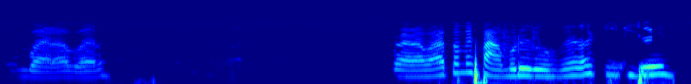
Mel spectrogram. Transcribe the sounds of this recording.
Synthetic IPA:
bəɾabəɾ | bəɾabaɾt̪omɛ̃sãmbɭjod̪õmẽd̪aʈiːd͡ʒoe

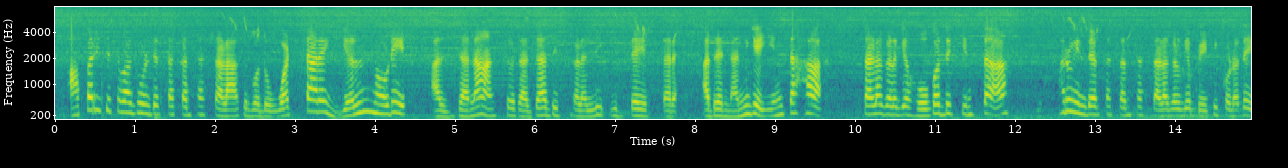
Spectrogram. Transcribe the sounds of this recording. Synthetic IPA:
ɐpɐɾit͡ʃit̪ɐʋaːɡiuɭd̪iɾt̪ɐkːɐnt̪ʰɐst̪ʰɐɭɐaːɡiɾbo̞ːd̪uʋɔʈːaːɾe̞elːno̞ːɽi | ɐ̰ld͡ʒɐnɐɐnt̪uɾɐd͡ʒaːd̪isɐɡɐɭɐlːiid̪ːe̞ist̪aːɾe̞ | a̰ːd̪ɐɾe̞nɐnɐɡe̞int̪ɐhɐ | st̪ʰɐɭɐɡɐɭiɡe̞ɦoːɡo̞ːd̪ɐkːint̪ɐ | jaːɾuːild̪eɾt̪ɐkːɐnt̪ʰɐst̪ʰɐɭɐɡɐɭiɡe̞beːʈikɔɽoːd̪e

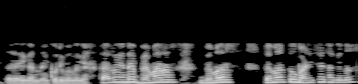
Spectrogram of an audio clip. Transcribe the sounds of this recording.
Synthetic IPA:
aɛɡanːajkɔɾibalaɡɛaɾuɛnɛbɛmaɾbɛmaɾ | bɛmaɾt̪ɔbaɽisɛt̪ʰakɛna

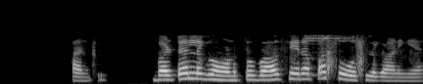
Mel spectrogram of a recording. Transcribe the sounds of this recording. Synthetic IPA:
ɦãːɲd͡ʒiː | bəʈəɾləɡaːʊɳt̪õːbaːd̪pʰɪɾaːpãːsoːsʰləɡaːɽ̃iːɛː

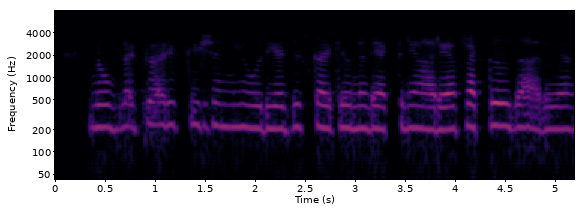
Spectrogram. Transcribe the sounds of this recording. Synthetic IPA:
noːbləɖ̚ʈlaːɾipʰɪ̥keːʃənːĩːɦoːɾiːɛːd͡ʒɪskəɾkeʊnãːd̪eːɛːk̚t̪nẽaːɾeːɛːpʰɾɛːkəlza̰ːɾeeːɛː

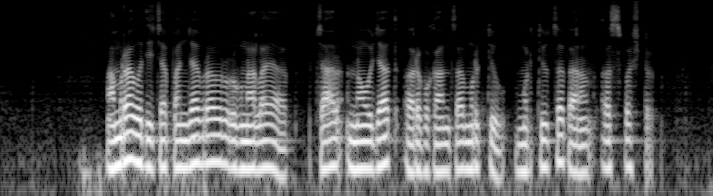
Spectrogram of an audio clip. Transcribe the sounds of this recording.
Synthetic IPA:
amɾaʋət̪it͡ɕjapəɲd͡ʑabɾaʋəɾuɡɳalajat̪̚t͡ɕaɾnəwd͡ʑat̪əɾbʱəkãnt͡samɾut̪jumɾut̪jut͡səkaɾəɳəspəʂʈə̰

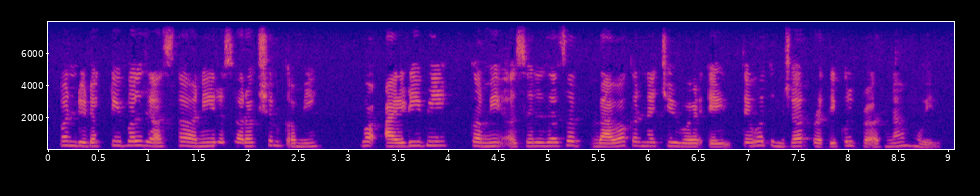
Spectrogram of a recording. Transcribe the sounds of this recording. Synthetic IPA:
pəɳɖiɖək̚ʈibəld͡zast̪əaɽ̃iɾsəɾəkʂənkəmiː | ʋəʔaiɖibi | kəmiːʔə̰seld͡zat͡səd̪aʋakəɾɳjat͡ɕiːʋəɭet̪eʋ̤at̪umt͡ɕaɾpɾət̪ikulpɾə̰ɾɳamɦoḭ

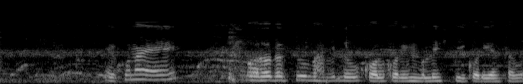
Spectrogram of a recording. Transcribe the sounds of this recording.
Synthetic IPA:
ɛkʰunae | ɡɔɹɔtasubʱabidoʊkɔlkɔɹimbulikikɔɹiasabu

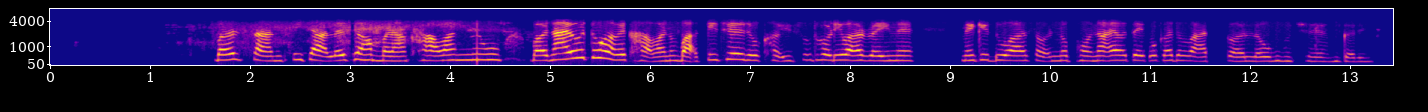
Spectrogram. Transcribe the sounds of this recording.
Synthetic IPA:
bəɾsãnt̪it͡ʃalet͡ʃʰeəmnãkʰaʋanũbənajũt̪ũɦəʋekʰaʋanũbakit͡ʃʰed͡ʒokʰəisũt̪ʰoɽiʋaɾːəɦine | mɛ̃kid̪ũasəɽnopʰɔnajot̪oekʋəkʰət̪ʋat̪̚kəɾləɦũt͡ʃʰeːmkəɾi

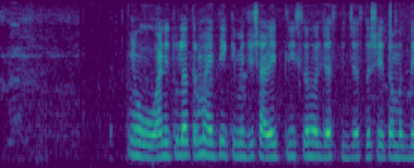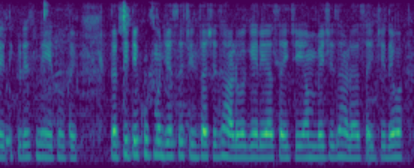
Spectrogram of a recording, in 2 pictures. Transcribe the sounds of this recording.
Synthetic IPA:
ɦoaɽ̃it̪ulat̪əɾm̤aɦit̪̬iekiːm̤əɳd͡zeɕaɭet̪liːsəɦəld͡zast̪id͡zast̪əɕet̪aməd̪ʱjet̪ikɽet͡snijet̪ɦot̪e | t̪əɾt̪it̪ekʰuːpm̤əɳd͡zeəsəːt͡ɕint͡sat͡ɕed͡zʱaɽʋəɡəjɾeəsajt͡ɕeəmbat͡ɕed͡zʱaɽəəsajt͡ɕed̪eʋ̤a

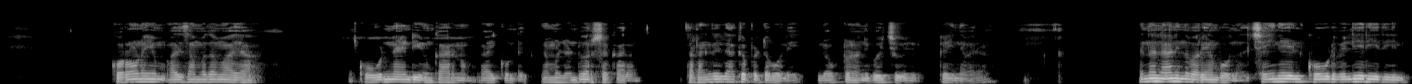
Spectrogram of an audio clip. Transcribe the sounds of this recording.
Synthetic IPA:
ko̞ro̞ːɳɐjumʔɐ̰ðisɐmbɐnd̪ɐmaːjɐ | ko̞ːʋiɖnɐjɳʈiːnumkaːɾɐɳɐmʋaːjikʲːo̞ɳɖɨ̰nɐmːɐɭɾe̞ɳɖɨʋɐrʂɐkːaːlɐm | t̪ɐɽɐŋːɐɭilaːkːɐpːe̞ʈːɐpo̞ːle̞lo̞ːk̚ɖoːnɐnubʱɐʋit͡ɕːukɐɻinːɐʋɐɾaːɳ | e̞nːaːlɲaːnenːɨpɐrɐjaːnpo̞ːɣunːɐðɨt͡ɕɐjnɐjilko̞ːʋiɽɨʋɐlijɐɾiːðijil

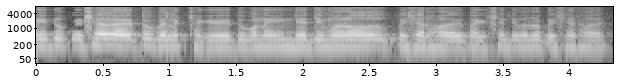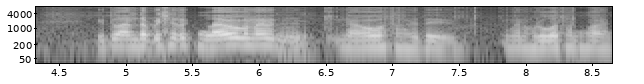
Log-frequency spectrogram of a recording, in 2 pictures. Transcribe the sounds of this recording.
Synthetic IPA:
et̬upesaɹtʊbɛlɛk̚tʰakɛet̬umanɛindijatimɔɹɔpesaɹɦɔjpakistandimɔɹɔpesaɹɦɔj | etuandaɹpesatʊkʰɛlabamanɛdaŋɔɹpɔtʰaɦɔjde | imanɦoɹupɔtʰanɔɦɔj

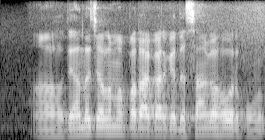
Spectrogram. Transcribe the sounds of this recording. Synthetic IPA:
aːɦod̪eãːd̪aːt͡ʃəlːmãːpət̪aːkəɾkeːd̪əsːãːɡaːɦoːɾpʰoːn

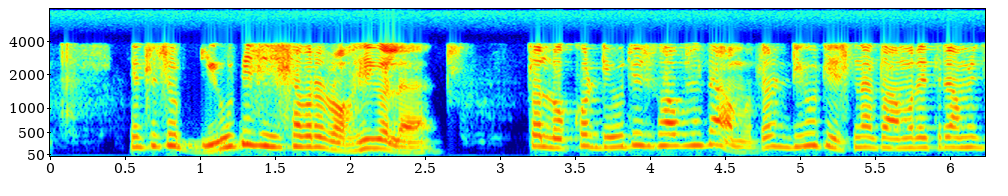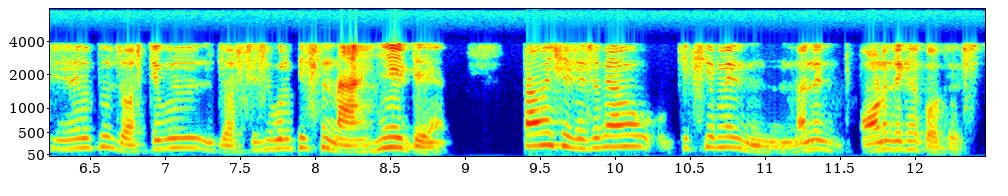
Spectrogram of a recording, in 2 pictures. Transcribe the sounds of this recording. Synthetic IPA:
kint̪ud͡ʒeɖiuʈisɦisabɔɾeɾɔɦiɡɔla̰ | t̪ɔlokɔɖjiuʈ̬is̬bʱabɔsɔt̪eamɔt̪ɔɾɔ̃ɖjiuʈisnat̪ɔamɔɾet̪ʰiɾeamid͡ʒet̪̬ud͡ʒɔsʈibd͡ʒɔsʈis̬bulkit͡ʃʰinaɦĩd̪eã̰ | t̪ɔamised͡ʒins̬ɔbɔaũkit͡ʃʰiamimaneɔɽ̃ɔd̪ekʰakɔɾd̪oɾt͡ʃʰi̥

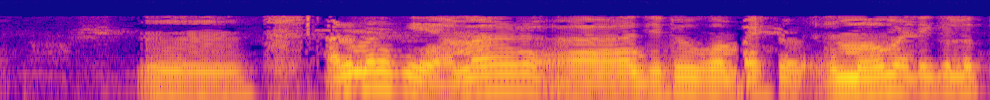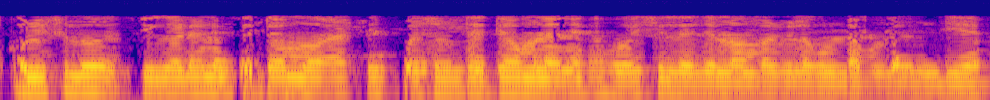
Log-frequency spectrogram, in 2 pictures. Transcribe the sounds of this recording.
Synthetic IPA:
a̰ɹumanɛkiamaɹzituɡɔmpajsɔmomedikɛlɔtkoɹisilʊtikaɽɛnɔtetijaʊmojaɹtist̚koɹisilʊ̃tetijaʊmanɛːnɛkɛɦojsilɛzɛnɔmbaɹbilakuntabundabidija

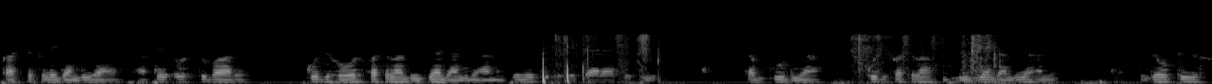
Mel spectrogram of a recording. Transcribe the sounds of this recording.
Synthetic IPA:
kəʈt͡ʃəliːd͡ʒãːnd̪iːɦɛːət̪eːʔʊst̪õːbaːd̪ | kʊd͡ʒɦoːɾpʰəslãːbiːd͡ʒɪjãːd͡ʒãːnd̪ɪjãːɦənd͡ʒɪʋẽːkiʔɪdeːkɛːɾɛːt̪ʊsiː | səbd͡ʒĩːd̪ɪjãːkʊd͡ʒpʰəslãːliːd͡ʒɪjãːd͡ʒãːnd̪ɪjãːɦən | d͡ʒoːp̪iː

